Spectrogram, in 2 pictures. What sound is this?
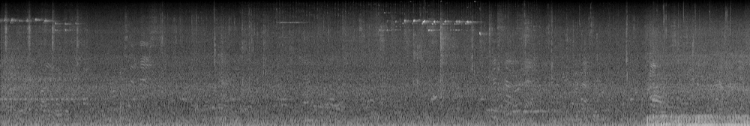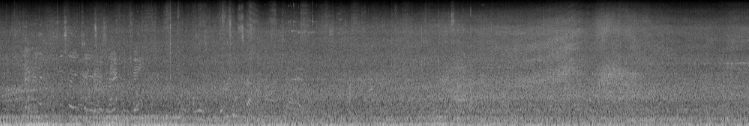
Soundscapes > Urban
City street with traffic and people passing by, traffic lights beep and people talking.
people, town, street, traffic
